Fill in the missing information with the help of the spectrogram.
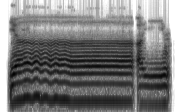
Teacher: Di sini dinamakan mad jaiz munfasil dikarenakan ada mad tabi'i, ada huruf mad bertemu dengan hamzah, tetapi di lain kata atau di lain kalimat. Membaca panjangnya itu 2, 4, sampai 5 harokat.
